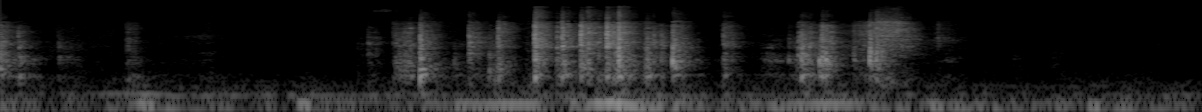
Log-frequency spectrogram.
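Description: Hands handling craft supplies on a desk: a run of light clicks and rustles from about two seconds in to about four and a half, over a low steady hum.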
